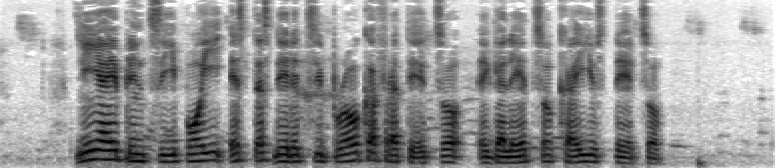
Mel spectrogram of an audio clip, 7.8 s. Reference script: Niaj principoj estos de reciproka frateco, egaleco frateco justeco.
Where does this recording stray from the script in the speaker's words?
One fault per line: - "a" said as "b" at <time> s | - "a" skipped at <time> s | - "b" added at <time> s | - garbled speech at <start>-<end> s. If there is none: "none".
- "estos" said as "estas" at 2.4 s
- "frateco" said as "kaj" at 5.7 s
